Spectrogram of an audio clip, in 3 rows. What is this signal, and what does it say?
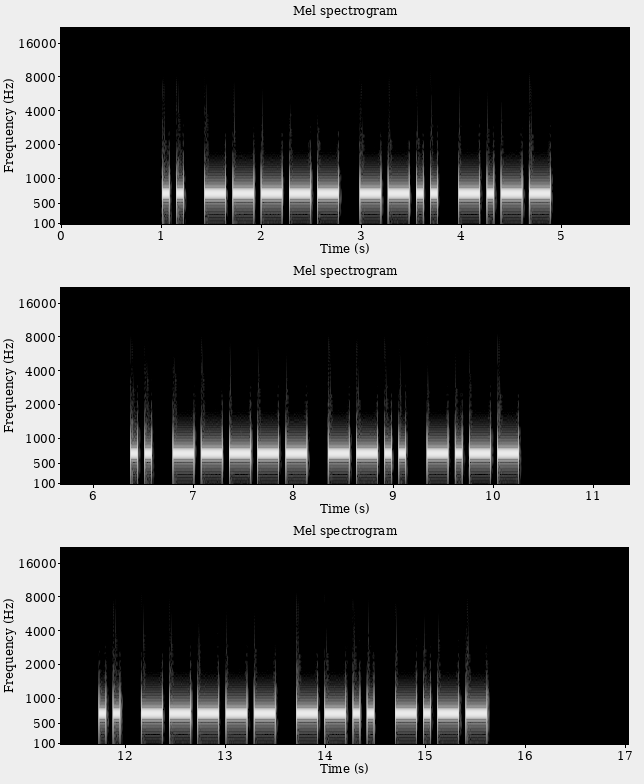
Morse code, heard as a keyed tone, about 17 wpm, 700 Hz. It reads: I0ZY I0ZY I0ZY
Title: DXCC-100 Call Signs - 4 Characters - Repeated 3x - 17wpm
